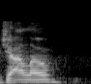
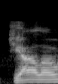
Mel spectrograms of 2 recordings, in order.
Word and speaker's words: giallo: Giallo, Giallo.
